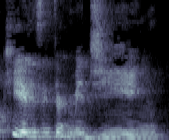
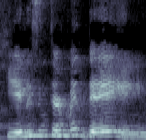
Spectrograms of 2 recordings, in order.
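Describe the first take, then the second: First: "intermediem" said as inter-me-DI-em, plain i in the stem and softer; "intermediem" spoken the mistaken way, no ei sound; the form to avoid, "intermediem" with a plain i; wrong form. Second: "intermediem" said as intermedeiem, with an ei sound in the stem; correct form. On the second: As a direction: stress the ei: inter-me-DEI-em. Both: Shown as a demonstration. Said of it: "não que eles intermediem".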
